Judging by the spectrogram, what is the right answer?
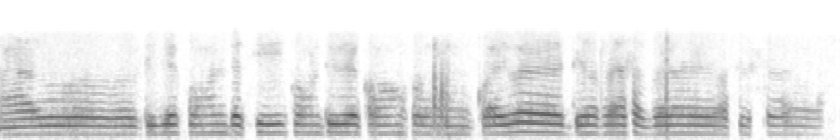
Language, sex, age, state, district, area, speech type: Odia, female, 45-60, Odisha, Angul, rural, conversation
